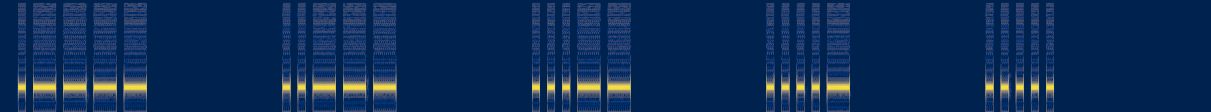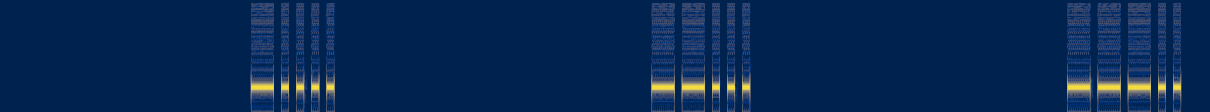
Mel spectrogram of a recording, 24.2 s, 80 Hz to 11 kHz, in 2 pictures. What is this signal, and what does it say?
Morse code, heard as a keyed tone, about 16 wpm, spaced as for 5 wpm, 800 Hz. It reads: 12345 6 7 8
